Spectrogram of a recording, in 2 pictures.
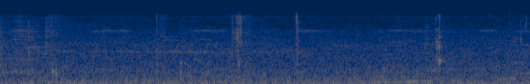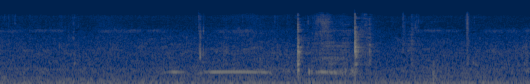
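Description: Sounds of eating rice by hand from a metal plate: a few sharp smacks and clicks, the loudest two close together a little over six seconds in. A dove coos briefly in the background shortly before them.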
